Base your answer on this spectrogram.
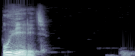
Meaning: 1. to assure 2. to make believe 3. to convince, to persuade
- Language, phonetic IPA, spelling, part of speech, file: Russian, [ʊˈvʲerʲɪtʲ], уверить, verb, Ru-уверить.ogg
